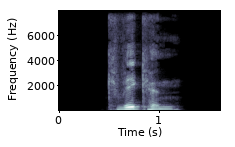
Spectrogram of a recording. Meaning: inflection of quick: 1. strong genitive masculine/neuter singular 2. weak/mixed genitive/dative all-gender singular 3. strong/weak/mixed accusative masculine singular 4. strong dative plural
- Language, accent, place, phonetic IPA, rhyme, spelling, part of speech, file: German, Germany, Berlin, [ˈkvɪkn̩], -ɪkn̩, quicken, adjective, De-quicken.ogg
